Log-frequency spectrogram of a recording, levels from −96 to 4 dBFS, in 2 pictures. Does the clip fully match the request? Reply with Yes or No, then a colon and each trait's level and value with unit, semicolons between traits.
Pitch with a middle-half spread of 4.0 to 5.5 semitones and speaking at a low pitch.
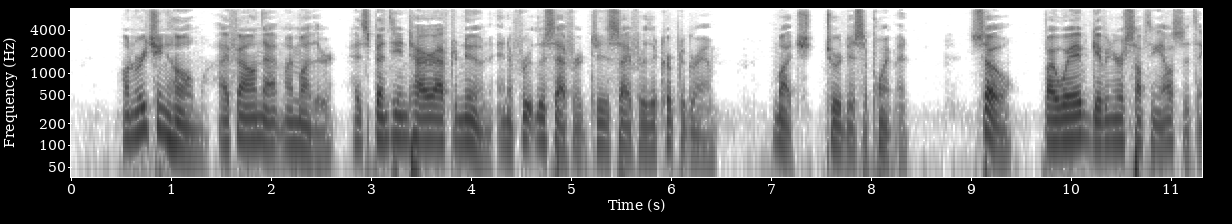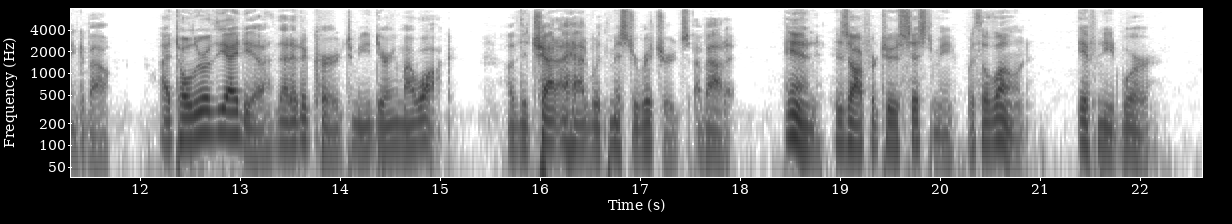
Yes: average, 4.4 semitones; low, 100 Hz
